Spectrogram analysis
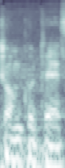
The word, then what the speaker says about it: Oncotest: Is this the Oncotest? Is that what I'm pronouncing it correctly? It's a SAGE Oncotest.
